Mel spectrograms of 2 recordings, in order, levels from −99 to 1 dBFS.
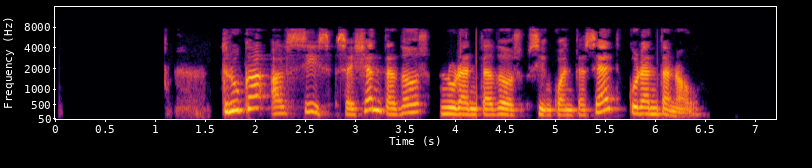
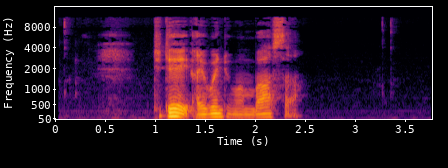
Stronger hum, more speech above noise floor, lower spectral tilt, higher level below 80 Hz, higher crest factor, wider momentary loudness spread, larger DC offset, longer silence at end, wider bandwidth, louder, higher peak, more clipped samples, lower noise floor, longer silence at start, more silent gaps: neither; first, over 73 dB vs 53 dB; second, -4 dB/octave vs -5.5 dB/octave; second, -62 dBFS vs -50 dBFS; about the same, 18 dB vs 22 dB; second, 8 LU vs 26 LU; neither; second, 0.75 s vs 1.35 s; second, 8 kHz vs 11.5 kHz; first, -16 LUFS vs -20 LUFS; about the same, 0 dBFS vs 0 dBFS; neither; first, under -90 dBFS vs -73 dBFS; first, 1.2 s vs 0.5 s; first, 1.57-1.65 s, 3.76-3.84 s vs none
